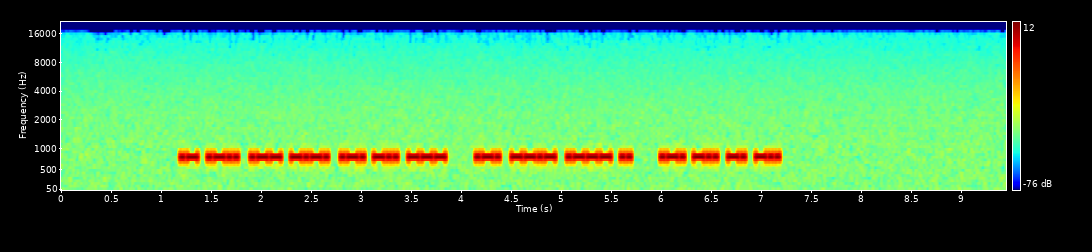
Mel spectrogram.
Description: Morse code (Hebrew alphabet), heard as a keyed tone, hand-sent with a paddle, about 36 wpm, 810 Hz. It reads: אלצסרדה רקעי רדנד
